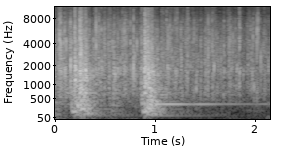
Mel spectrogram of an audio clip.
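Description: Two strikes on Korean pungmul drums about two-thirds of a second apart. A steady tone rings on after the second strike and fades.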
